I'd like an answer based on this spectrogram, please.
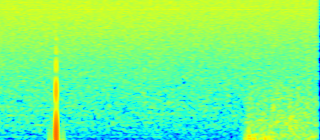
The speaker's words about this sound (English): So I'm gonna stop the tape now and turn it over.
